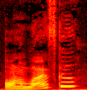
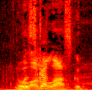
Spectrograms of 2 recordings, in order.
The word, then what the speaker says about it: Onalaska: I believe it's pronounced Onalaska. – Looks like it. Onalaska.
